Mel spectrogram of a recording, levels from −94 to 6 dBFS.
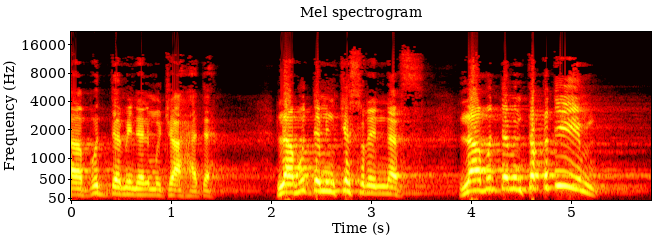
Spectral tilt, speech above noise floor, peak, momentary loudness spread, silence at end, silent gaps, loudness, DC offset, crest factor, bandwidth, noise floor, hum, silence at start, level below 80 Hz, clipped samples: -5 dB/octave; 32 dB; 0 dBFS; 10 LU; 0.45 s; none; -12 LUFS; under 0.1%; 14 dB; 14 kHz; -44 dBFS; none; 0 s; -56 dBFS; 0.4%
